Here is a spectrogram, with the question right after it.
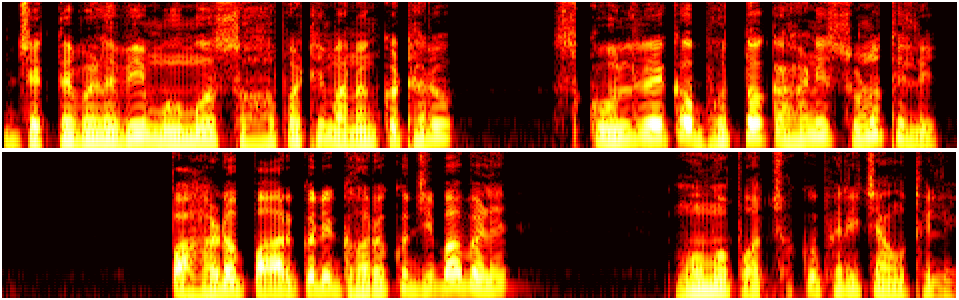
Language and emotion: Odia, fearful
